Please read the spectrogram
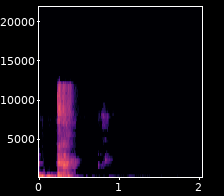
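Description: A man's speech breaks off and he gives one brief throat clearing.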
